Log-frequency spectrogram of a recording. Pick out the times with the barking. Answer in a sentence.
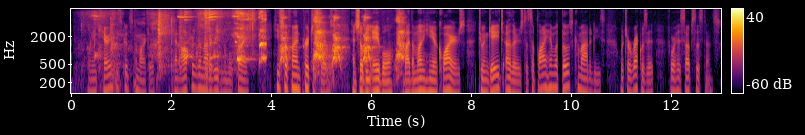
You can hear the barking from 0.2 to 6.8 s.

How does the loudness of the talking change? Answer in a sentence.
The loudness of the talking goes up, then down.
